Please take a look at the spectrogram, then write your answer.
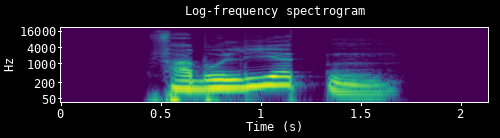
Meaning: inflection of fabuliert: 1. strong genitive masculine/neuter singular 2. weak/mixed genitive/dative all-gender singular 3. strong/weak/mixed accusative masculine singular 4. strong dative plural
- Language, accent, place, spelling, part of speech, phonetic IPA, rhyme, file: German, Germany, Berlin, fabulierten, adjective / verb, [fabuˈliːɐ̯tn̩], -iːɐ̯tn̩, De-fabulierten.ogg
